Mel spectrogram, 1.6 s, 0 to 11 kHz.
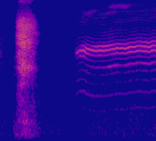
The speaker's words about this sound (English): You guys, this cat just like sings 24/7.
